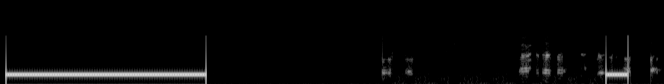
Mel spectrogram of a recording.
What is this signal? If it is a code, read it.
Ringback tone (North America), 440 + 480 Hz.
